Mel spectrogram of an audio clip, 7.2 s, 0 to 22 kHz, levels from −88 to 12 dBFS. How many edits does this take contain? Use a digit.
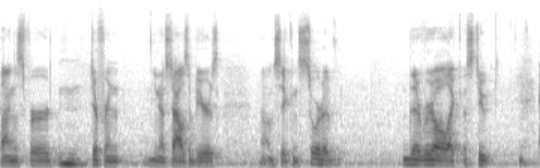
0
